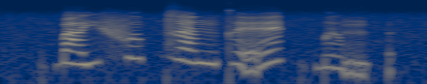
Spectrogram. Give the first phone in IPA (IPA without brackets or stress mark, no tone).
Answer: ɓ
